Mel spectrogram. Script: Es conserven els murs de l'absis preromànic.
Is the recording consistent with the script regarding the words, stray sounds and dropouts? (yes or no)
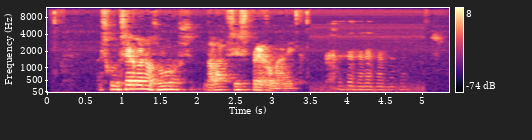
no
